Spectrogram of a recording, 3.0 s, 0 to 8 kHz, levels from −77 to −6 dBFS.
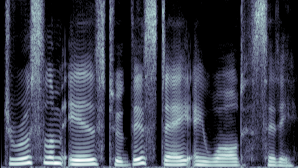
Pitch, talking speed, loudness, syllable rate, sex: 190 Hz, 160 wpm, -15 LUFS, 4.5 syllables/s, female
